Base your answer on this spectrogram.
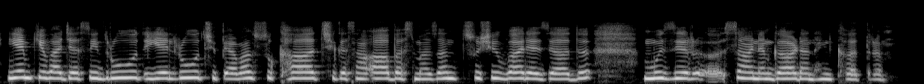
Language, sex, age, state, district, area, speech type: Kashmiri, female, 18-30, Jammu and Kashmir, Budgam, rural, spontaneous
